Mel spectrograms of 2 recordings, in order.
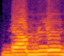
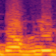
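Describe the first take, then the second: Both takes have the same delivery.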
